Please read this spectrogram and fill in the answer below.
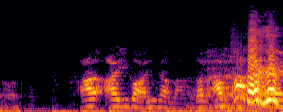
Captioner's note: laughing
